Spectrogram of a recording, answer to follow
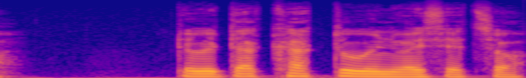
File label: "cadw", Welsh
